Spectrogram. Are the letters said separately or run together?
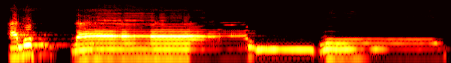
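separately. Each letter is said slowly with breaks between. The speaker calls it right. "harus diputus sedikit ... Harus pelan, terputus satu huruf dengan huruf yang lainnya"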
